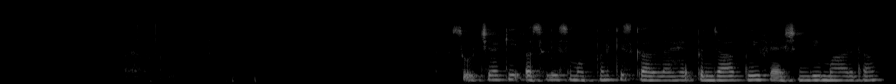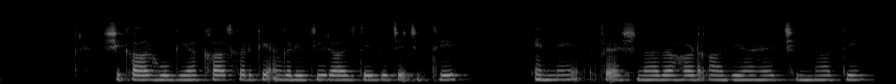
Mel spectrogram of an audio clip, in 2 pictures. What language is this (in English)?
Punjabi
